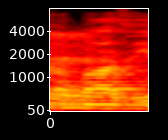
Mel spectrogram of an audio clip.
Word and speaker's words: Albazi: Albazi, is that how you pronounce it? Albazi, yeah.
